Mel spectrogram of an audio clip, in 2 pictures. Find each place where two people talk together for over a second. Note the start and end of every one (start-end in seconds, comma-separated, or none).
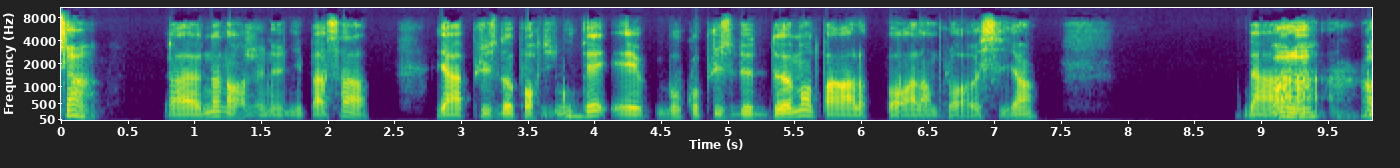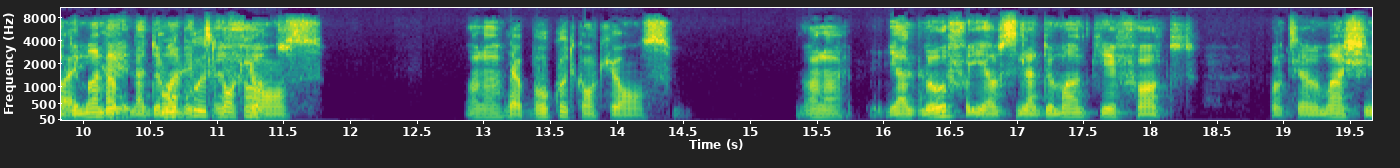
9.1-11.6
